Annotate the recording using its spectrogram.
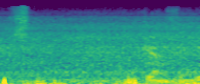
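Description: Wind buffeting the microphone as a low rumble, with a brief low thump right at the start.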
